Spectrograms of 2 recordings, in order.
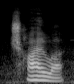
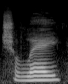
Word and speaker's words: Chaila: Or when Irish rap artist Denise Chyla zings her listeners, it's not Chile, it's not Chalala, say my name.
